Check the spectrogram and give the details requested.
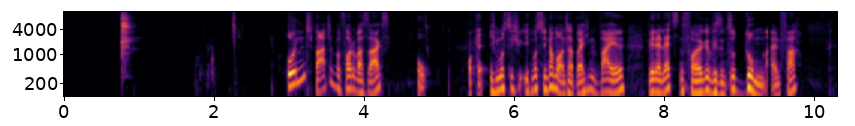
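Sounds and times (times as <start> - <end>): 
glasses clinking in a toast: 0.8 - 1.1
speech: 3.0 - 10.1.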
